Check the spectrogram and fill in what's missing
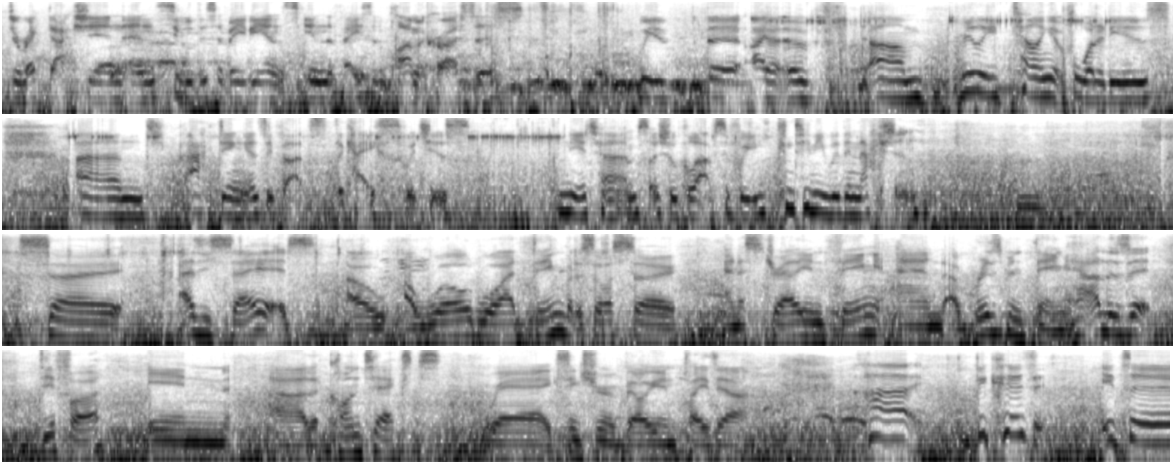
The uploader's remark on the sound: at and extinction rebellion rally in Brisbane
